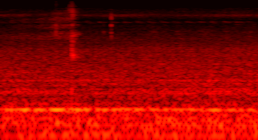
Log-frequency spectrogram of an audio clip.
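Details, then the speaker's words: Panasonic top-loader washing machine, which had been noisy only during wash (not spin), tested after gearbox replacement: quiet steady hum with no knocking or grinding, running normally after the repair. "So Alhamdulillah, dear viewers, we have checked, everything is fine."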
